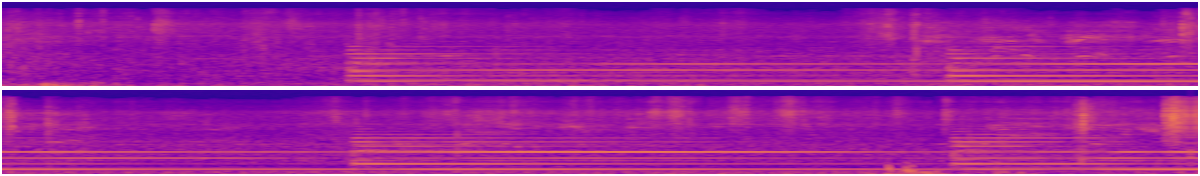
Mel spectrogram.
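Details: Ringing chime bells strike steady sustained tones every three seconds, with faint background chatter and low rumble. No animal voice stands out.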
